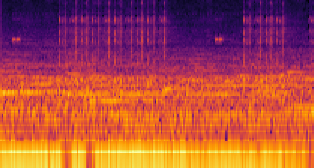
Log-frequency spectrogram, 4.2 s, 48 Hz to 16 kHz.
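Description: Sony A6100 camera shutter firing in continuous-shooting bursts of rapid clicks, about ten a second: one burst of about a second and a half, then a second burst starting near the end.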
